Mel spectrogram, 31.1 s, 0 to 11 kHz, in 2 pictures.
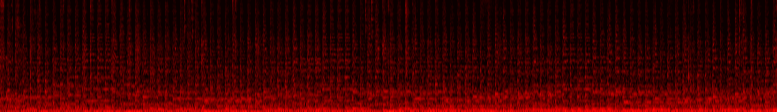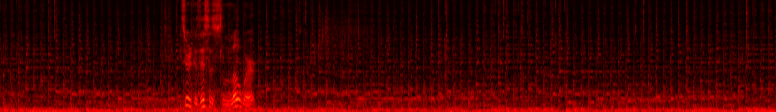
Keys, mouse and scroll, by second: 0.0 Tab, 0.7 ctrl+a, 2.1 Tab, 3.8 ctrl+a, 4.1 Tab, 4.6 ctrl+b, 8.2 KP_0, 8.6 Tab, 13.8 ctrl+z, 14.4 ctrl+z, 14.9 KP_0, 15.5 shift+f, 21.5 right click, 24.4 shift+f, 25.8 3, 26.0 right click, 26.6 g, 29.2 2, 29.3-30.5 right drag, 30.5 KP_0.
